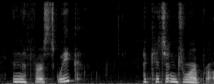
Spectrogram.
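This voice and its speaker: A woman speaks with a dark, mellow tone. Her pitch is high. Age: 60s. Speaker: vlogger sharing personal hardships. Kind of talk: reading aloud a personal account.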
